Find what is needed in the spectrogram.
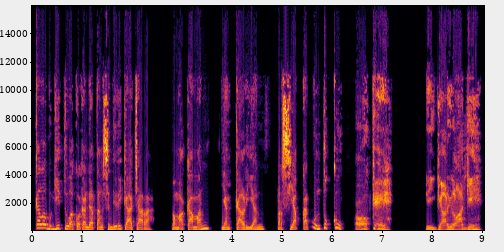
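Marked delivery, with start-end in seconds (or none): none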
